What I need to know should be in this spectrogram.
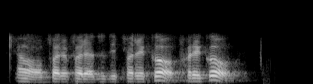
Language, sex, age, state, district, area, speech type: Manipuri, male, 60+, Manipur, Churachandpur, urban, conversation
